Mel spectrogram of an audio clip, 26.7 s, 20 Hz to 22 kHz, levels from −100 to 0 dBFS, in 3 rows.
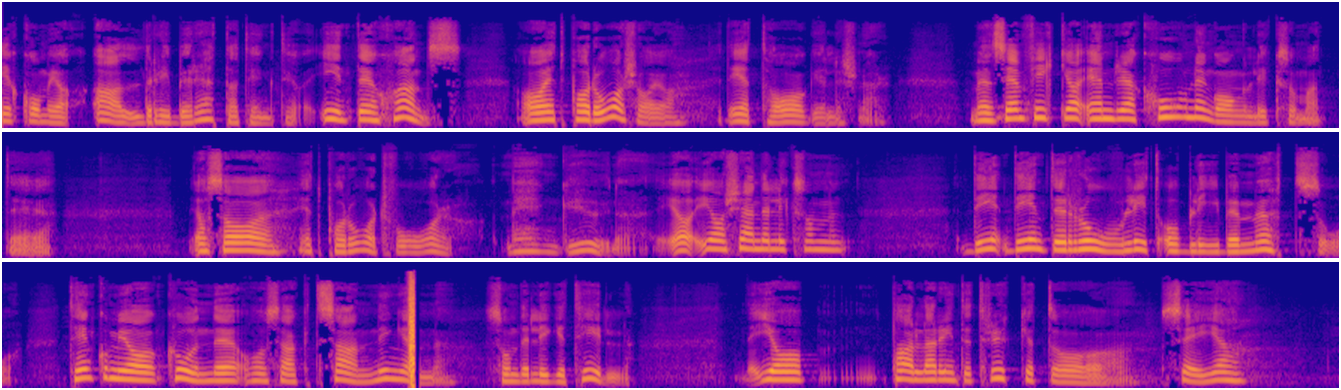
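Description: At 20.51 s, right after "jag kunde ha sagt", the speech suffers a wireless microphone squelch dropout lasting until 20.61 s. The analogue FM link weakens, so hiss swells briefly before the receiver's squelch cuts the output to near silence for about 40 ms; the speech resumes at "som det ligger till". That rising static before the gap sets it apart from a digital packet dropout or an edit cut, both of which fall silent abruptly with no noise beforehand.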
